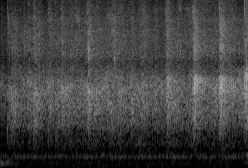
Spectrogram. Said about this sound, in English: Would you join me in giving a round of applause for Mark Paulillo?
